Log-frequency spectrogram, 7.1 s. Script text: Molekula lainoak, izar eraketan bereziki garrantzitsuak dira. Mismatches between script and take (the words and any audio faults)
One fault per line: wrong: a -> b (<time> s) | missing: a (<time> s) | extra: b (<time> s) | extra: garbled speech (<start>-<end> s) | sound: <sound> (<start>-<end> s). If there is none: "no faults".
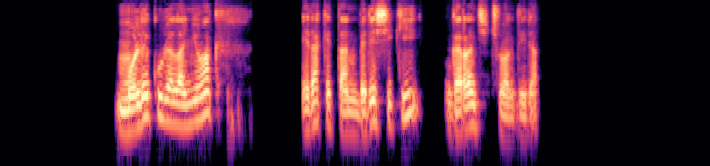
missing: izar (2.2 s)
